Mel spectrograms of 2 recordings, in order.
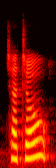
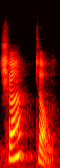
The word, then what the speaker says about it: chateau: Chateau pronunciation is SH, chateau.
